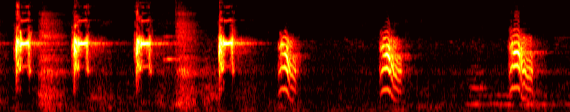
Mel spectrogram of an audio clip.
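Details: Female grey francolin calling: four loud, ringing, scratchy notes in quick series, followed by three spaced harsh descending notes.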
